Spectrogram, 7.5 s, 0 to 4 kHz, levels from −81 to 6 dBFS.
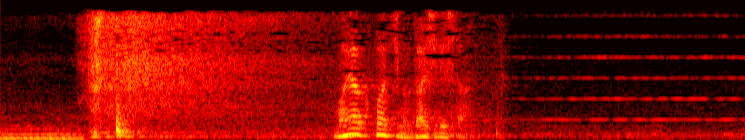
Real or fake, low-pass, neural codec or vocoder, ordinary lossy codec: real; 3.6 kHz; none; MP3, 16 kbps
